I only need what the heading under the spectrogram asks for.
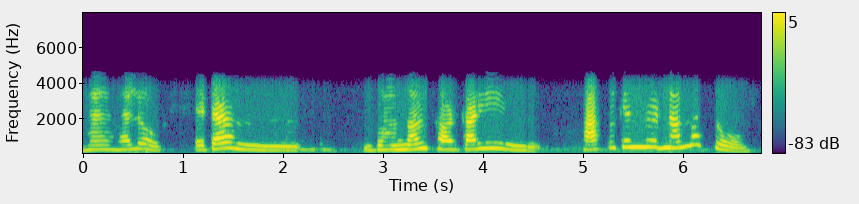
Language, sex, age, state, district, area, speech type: Bengali, female, 45-60, West Bengal, North 24 Parganas, urban, conversation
